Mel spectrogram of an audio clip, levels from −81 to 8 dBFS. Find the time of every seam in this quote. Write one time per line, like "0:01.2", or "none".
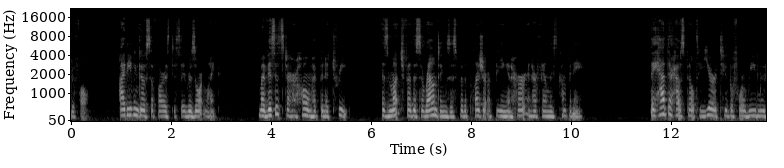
none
